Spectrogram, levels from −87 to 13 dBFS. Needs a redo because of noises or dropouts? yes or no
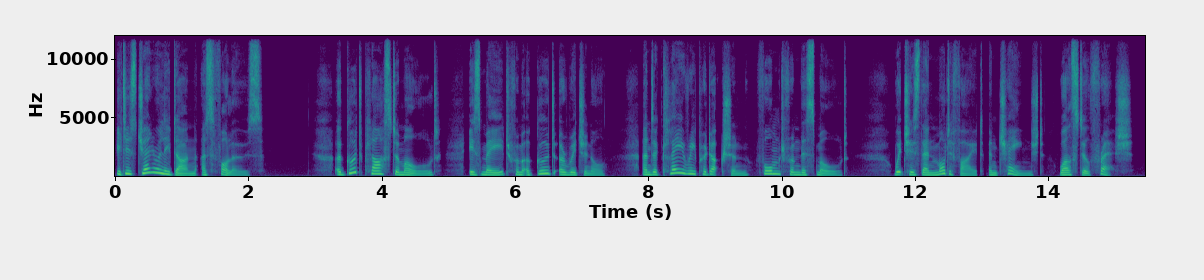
no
